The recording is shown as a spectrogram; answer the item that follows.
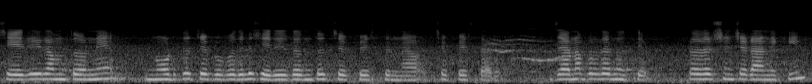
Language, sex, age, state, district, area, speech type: Telugu, female, 30-45, Andhra Pradesh, Kurnool, rural, spontaneous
